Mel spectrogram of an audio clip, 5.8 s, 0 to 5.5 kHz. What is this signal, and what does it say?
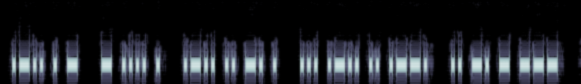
Morse code, heard as a keyed tone, about 34 wpm, 600 Hz. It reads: LET THE LINE SLIP INTO
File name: the old man and the sea 2 35wpm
